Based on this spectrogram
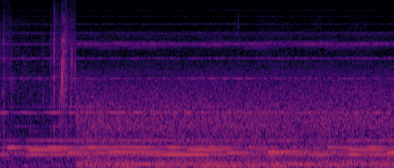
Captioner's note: crickets chirping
